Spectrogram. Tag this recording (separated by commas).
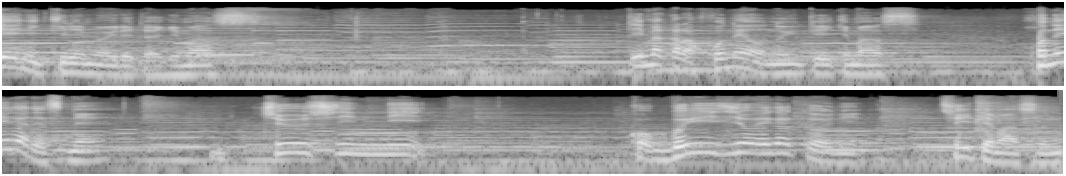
Music, Speech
